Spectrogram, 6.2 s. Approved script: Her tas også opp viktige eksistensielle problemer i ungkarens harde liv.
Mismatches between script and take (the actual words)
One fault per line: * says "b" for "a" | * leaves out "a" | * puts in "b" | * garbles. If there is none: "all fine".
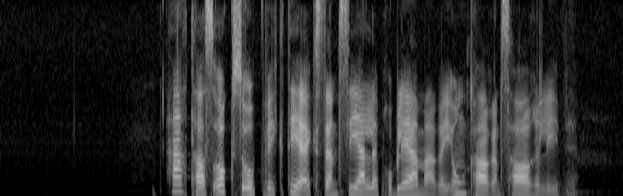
all fine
